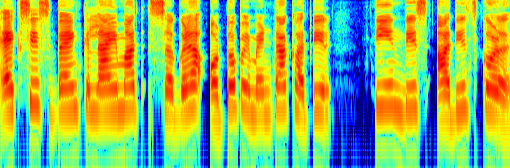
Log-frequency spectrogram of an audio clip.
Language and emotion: Goan Konkani, neutral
